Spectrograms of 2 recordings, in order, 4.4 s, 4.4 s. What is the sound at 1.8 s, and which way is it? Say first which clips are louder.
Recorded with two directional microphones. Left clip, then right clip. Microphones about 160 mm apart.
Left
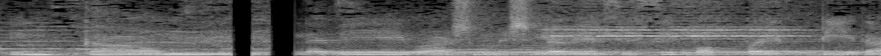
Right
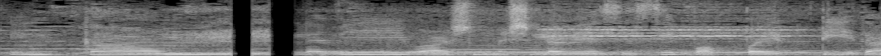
Speech: right 3 dB; 25° right (ahead or behind).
